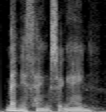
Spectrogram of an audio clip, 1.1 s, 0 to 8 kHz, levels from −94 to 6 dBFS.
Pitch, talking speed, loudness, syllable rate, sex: 105 Hz, 170 wpm, -21 LUFS, 5.3 syllables/s, male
